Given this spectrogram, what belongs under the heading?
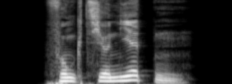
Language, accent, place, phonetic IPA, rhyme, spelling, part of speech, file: German, Germany, Berlin, [fʊŋkt͡si̯oˈniːɐ̯tn̩], -iːɐ̯tn̩, funktionierten, verb, De-funktionierten.ogg
- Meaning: inflection of funktionieren: 1. first/third-person plural preterite 2. first/third-person plural subjunctive II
